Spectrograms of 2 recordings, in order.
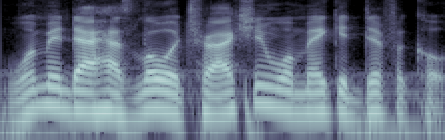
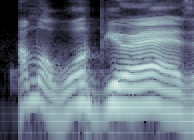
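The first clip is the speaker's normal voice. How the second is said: imitating mom yelling; 4 semitones higher, 8 dB louder than usual. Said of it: "She was like".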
